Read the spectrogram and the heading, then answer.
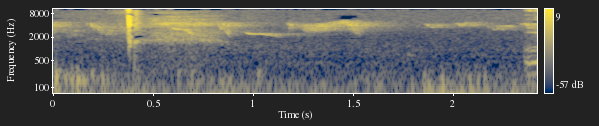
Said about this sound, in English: Listeners, you'll hear the birds in the background.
